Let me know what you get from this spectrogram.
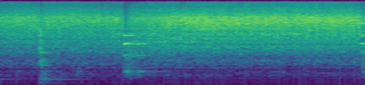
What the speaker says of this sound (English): I'm going to fry this until all the beef stewing steak has browned now.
